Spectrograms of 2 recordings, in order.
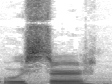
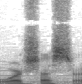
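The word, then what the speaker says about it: Worcester: Well, worooster, not Warchester. I keep pronouncing that one wrong.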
